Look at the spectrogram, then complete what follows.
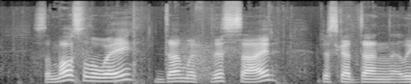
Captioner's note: none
